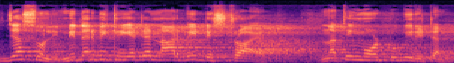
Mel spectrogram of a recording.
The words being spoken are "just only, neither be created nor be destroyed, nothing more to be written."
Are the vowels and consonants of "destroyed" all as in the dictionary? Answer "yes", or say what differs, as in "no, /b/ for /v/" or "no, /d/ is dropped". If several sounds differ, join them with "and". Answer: yes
